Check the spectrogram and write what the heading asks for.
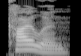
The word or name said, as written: kylen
